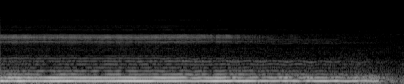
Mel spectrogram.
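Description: A man's voice holding one long sung note in Gurbani shabad kirtan, steady in pitch with a slight waver, breaking off shortly before the end.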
